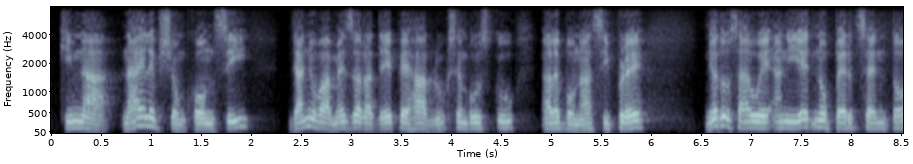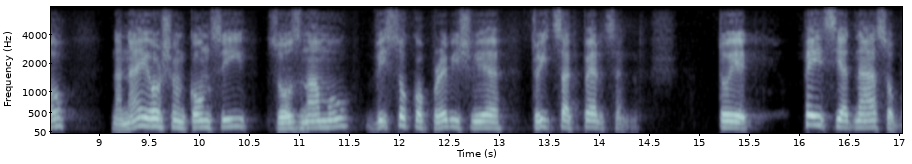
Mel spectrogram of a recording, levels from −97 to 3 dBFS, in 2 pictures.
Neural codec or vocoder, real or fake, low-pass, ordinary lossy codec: codec, 16 kHz, 0.4 kbps, LongCat-Audio-Codec; fake; 7.2 kHz; none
